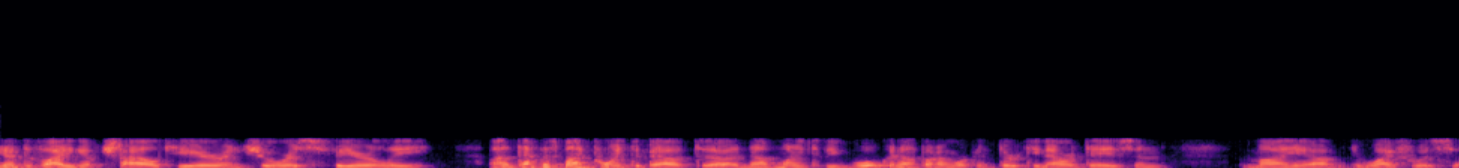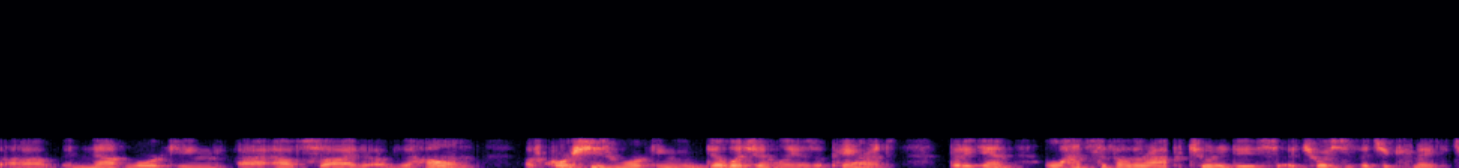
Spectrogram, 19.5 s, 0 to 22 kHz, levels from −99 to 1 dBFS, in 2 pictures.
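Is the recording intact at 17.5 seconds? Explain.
No. At 17.5 s the speech jumps forward with no gap, as though a short piece, roughly 70 ms, were cut out and the two edges spliced together. This is likely a dropped buffer (overrun), where the capture software fell behind and the hardware overwrote samples before they were read.

The speech at that moment also carries the iLBC codec's damage: a band limited to about 250 Hz to 3.7 kHz, a plainly rough, synthetic texture, and 20 ms frames coded independently, which fits the 15.2 kbps mode.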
